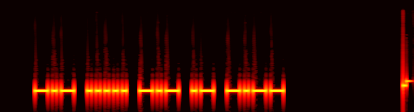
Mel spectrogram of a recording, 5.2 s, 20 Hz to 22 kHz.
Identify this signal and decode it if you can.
Morse code, heard as a keyed tone, about 23 wpm, 700 Hz. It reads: K5KAY
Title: USA Call Signs - 5 Characters - 3x Character Spacing - 22wpm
